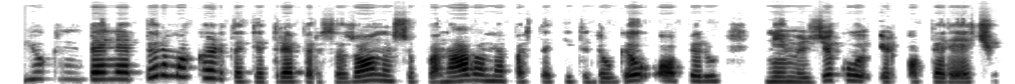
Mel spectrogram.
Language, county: Lithuanian, Alytus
